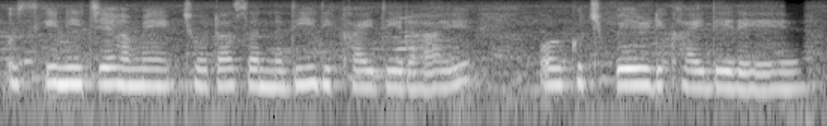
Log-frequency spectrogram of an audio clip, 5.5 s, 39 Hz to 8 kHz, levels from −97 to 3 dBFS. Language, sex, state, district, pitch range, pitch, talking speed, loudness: Hindi, female, Arunachal Pradesh, Lower Dibang Valley, 205-230 Hz, 220 Hz, 195 wpm, -14 LUFS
